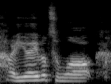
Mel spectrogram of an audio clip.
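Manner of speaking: bored, uninterested, can't-be-bothered voice. Narrating a scene, voicing an elf who asks if you can walk: bored elf voice. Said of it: "the elf kind of boredly says".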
